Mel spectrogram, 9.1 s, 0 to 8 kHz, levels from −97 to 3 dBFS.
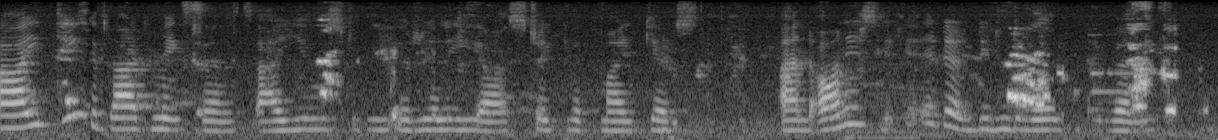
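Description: At 0.8 s and 2.71 to 2.88 s the speech dips sharply, by roughly 20 and 15 dB, which points to speech suppressed in double talk: the echo canceller likely could not separate the near talker from loudspeaker echo and attenuated both. At 7.82 s an echo leak appears, a copy of the speech delayed 272 ms at about 10 dB below it, likely residual loudspeaker pickup the canceller failed to remove. From 7.88 to 8.32 s the speech is cut almost completely, by roughly 35 dB. A fainter echo, about 25 dB down, returns from 8.74 to 9.04 s, followed by a brief dip of roughly 20 dB at 9.02 s.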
